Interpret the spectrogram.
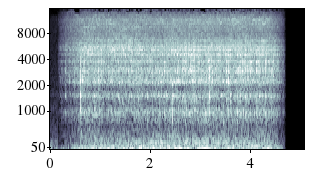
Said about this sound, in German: was ist das für ein Rauschen? Was passiert da im Wasserkocher? Sehen kann ich ja nicht viele, steigen ja keine Blasen auf. Ja, die Blasen sind trotzdem da. Man sieht sie noch nicht, sie sind einfach noch zu klein.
